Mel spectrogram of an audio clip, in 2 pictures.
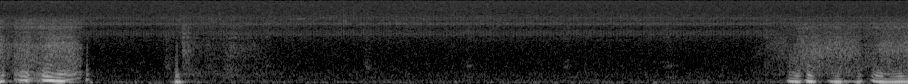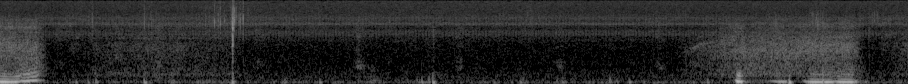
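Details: Small animal snoring in sleep: brief, faint, low rattling snore bursts separated by long quiet gaps.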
